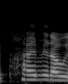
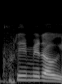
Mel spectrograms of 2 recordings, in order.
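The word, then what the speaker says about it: Prim: 자, 그 다음에 또 뭐가 있냐면 이게 프라임이라고 읽지 않고 이거는 프림이라고 있습니다.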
